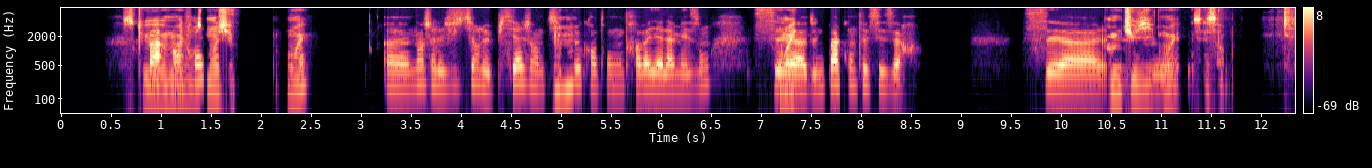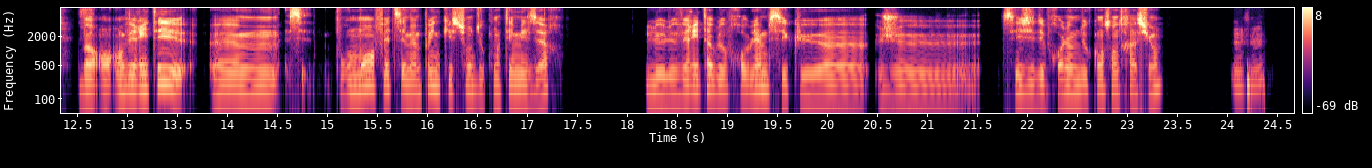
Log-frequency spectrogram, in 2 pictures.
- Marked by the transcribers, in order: tapping; unintelligible speech; drawn out: "je"
- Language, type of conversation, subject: French, unstructured, Quelle est votre stratégie pour maintenir un bon équilibre entre le travail et la vie personnelle ?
